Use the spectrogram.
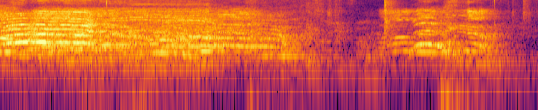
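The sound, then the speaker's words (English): An audience shouts and cheers together during a sermon, a loud swell of overlapping raised voices that eases briefly, then rises again in a second burst before fading. “Yeah, that's a shouting time.”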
